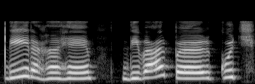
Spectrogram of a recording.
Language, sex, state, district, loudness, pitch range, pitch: Hindi, female, Himachal Pradesh, Shimla, -11 LUFS, 275-330 Hz, 285 Hz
